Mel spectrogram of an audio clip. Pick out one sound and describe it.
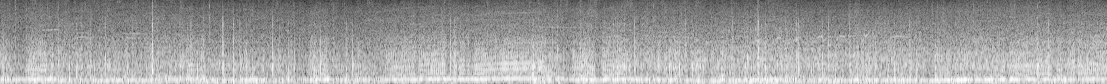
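Tyres skid and crunch on loose gravel.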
